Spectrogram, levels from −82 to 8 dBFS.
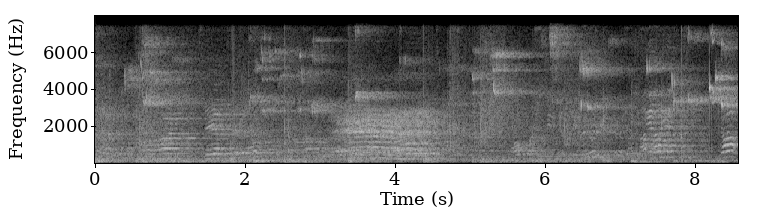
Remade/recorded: recorded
